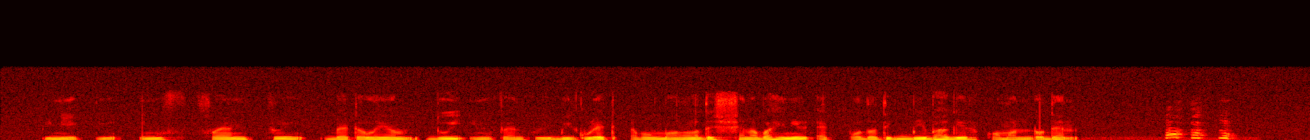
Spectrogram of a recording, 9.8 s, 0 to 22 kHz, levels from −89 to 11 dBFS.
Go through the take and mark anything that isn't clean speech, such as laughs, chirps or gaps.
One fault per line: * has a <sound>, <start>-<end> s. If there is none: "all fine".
* has a laugh, 8.7-9.3 s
